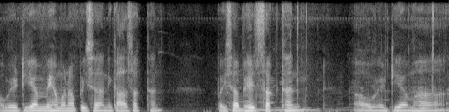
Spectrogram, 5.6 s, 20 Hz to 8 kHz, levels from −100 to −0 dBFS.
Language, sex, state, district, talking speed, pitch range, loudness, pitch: Chhattisgarhi, male, Chhattisgarh, Rajnandgaon, 140 wpm, 125-135 Hz, -21 LUFS, 130 Hz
